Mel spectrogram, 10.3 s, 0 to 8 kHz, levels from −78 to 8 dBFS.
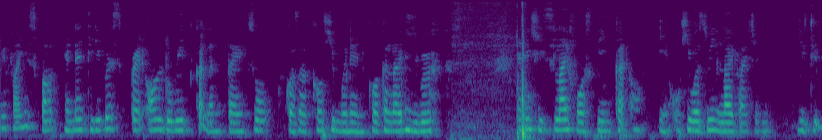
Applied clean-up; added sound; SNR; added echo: none; Drawer open or close; 1 dB; none.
